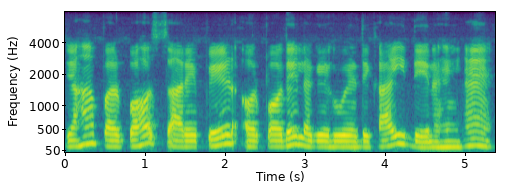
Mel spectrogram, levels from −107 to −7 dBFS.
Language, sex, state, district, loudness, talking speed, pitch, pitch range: Hindi, male, Uttar Pradesh, Lucknow, -15 LUFS, 145 wpm, 125 Hz, 120-145 Hz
